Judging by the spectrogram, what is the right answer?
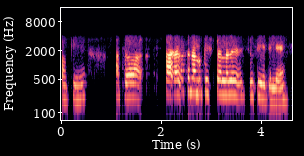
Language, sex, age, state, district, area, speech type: Malayalam, female, 45-60, Kerala, Kozhikode, urban, conversation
